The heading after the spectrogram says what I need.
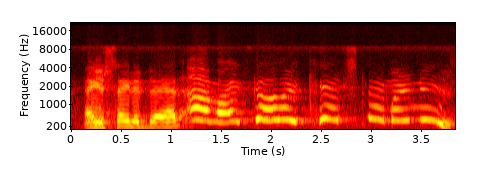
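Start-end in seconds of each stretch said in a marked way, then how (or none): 1.1-3.8 put-on blubbering child voice, very high-pitched and slow. Retelling showing Dad a torn knee as a child: imitating a crying child. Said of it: "knock off the crying".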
